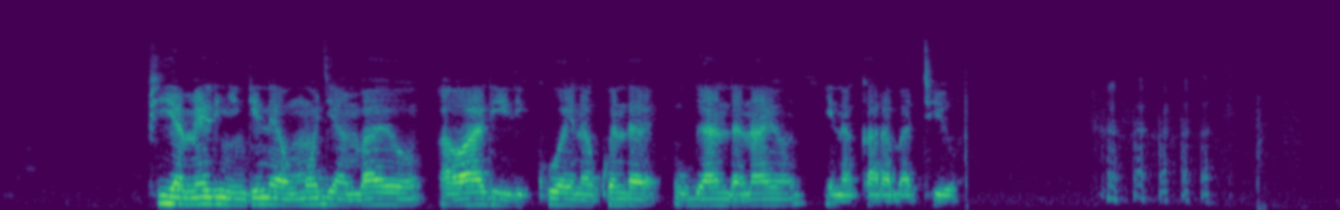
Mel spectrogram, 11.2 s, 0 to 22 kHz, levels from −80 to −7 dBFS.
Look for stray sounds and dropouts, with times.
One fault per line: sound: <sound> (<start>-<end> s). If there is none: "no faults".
sound: laugh (9.1-10.3 s)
